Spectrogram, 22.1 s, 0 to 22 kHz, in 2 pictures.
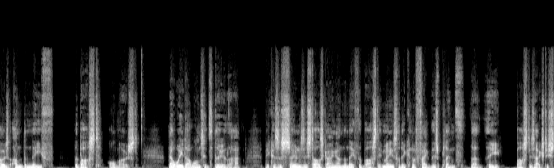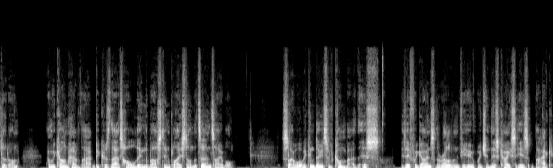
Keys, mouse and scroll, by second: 2.7 right click, 5.6-6.4 scroll, 11.0 scroll, 18.7 click, 19.5-20.4 scroll, 20.4 middle click, 20.5 middle click, 20.6-21.0 scroll, 20.9 middle click.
